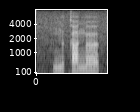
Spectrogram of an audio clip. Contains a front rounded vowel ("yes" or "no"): yes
